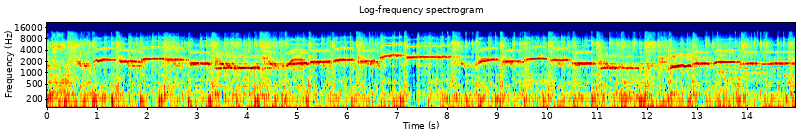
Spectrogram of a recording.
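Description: Film music: a whistled melody that slides up into each note, played over an instrumental backing in a song interlude.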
